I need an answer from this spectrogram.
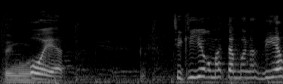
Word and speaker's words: OEAT: Y ellos son de la agrupación OEAD, así, no como se pronuncia en el inglés, OEAD.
